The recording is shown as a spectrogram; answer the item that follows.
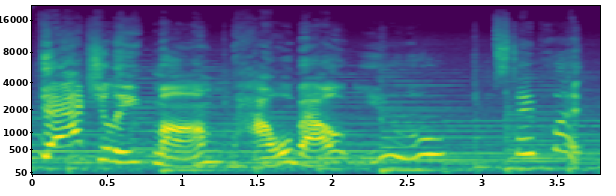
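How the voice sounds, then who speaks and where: A man's voice: very high-pitched, wildly swooping pitch, slow, over music, exaggerated voice. A man playing a breezy, confident, teasing young prince in a video game cutscene, casual and jaunty.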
